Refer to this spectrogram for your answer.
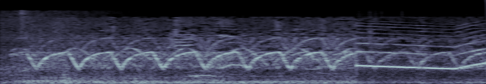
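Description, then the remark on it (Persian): Fire engine sirens wail loudly as fire trucks head toward Evin Prison, several overlapping rapid yelping sweeps, then a long steady high tone takes over near the end, with low traffic rumble underneath. “اینجا خودروهای آتش نشانی به سمت زندان اوین میروند.”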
